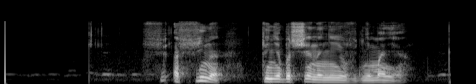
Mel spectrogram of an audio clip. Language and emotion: Russian, neutral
